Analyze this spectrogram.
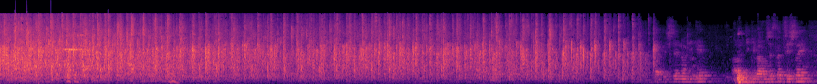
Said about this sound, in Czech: Nemáme pro tebe kytku, ale věřím, že máme pro tebe celkem velký potlesk.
